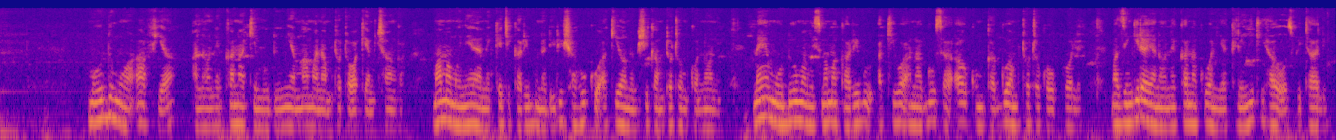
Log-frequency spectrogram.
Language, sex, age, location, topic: Swahili, male, 18-24, Kisumu, health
